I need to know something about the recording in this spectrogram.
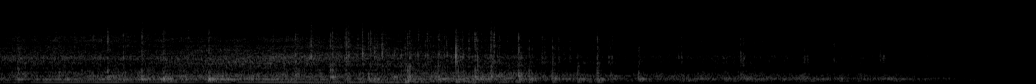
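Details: Hornby J15 model locomotive, after motor replacement (original ran slow and noisy since new, bought a couple of years ago), running on layout track: soft, even motor whirr with light track clicks, much quieter and smoother.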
